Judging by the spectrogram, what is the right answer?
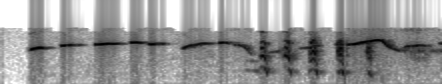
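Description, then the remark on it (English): People whistle a simple tune, a run of short, bright notes followed by longer sliding ones, with bursts of giggling breaking through the whistling toward the end. “We'll just, everybody whistle.”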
